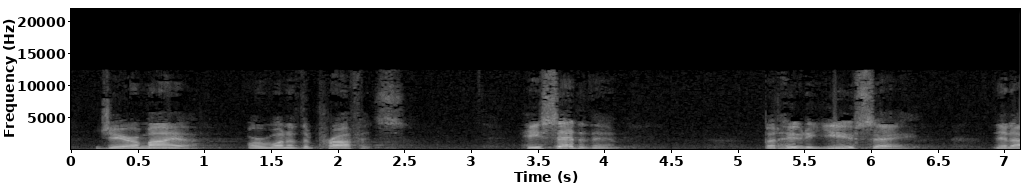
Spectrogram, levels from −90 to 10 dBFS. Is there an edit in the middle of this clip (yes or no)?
no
